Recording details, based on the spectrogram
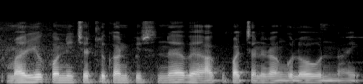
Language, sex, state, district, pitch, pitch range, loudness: Telugu, male, Telangana, Mahabubabad, 95 Hz, 90-100 Hz, -19 LUFS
